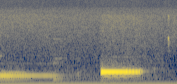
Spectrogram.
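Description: Near silence in a pause between spoken phrases, broken by one brief, faint, steady tone lasting about half a second, a little past the middle.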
